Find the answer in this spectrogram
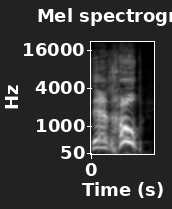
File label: preachin, gospel preacher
